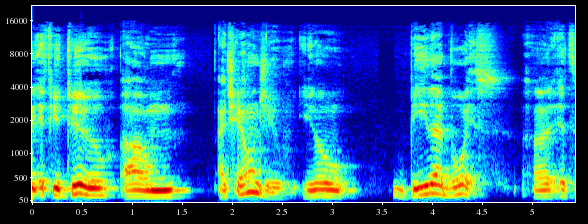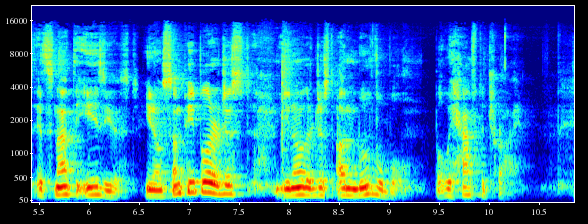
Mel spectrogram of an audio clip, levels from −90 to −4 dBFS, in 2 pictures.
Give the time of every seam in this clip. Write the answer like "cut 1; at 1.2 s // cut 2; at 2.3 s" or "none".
cut 1; at 6.5 s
